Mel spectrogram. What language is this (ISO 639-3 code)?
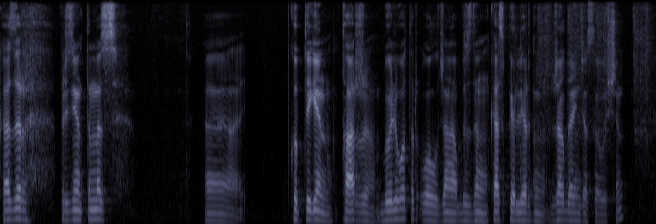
kaz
